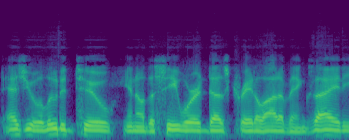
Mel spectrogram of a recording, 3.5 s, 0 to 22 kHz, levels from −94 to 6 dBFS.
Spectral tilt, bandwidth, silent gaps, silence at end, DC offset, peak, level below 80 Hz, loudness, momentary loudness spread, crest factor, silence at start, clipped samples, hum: -9 dB/octave; 5.2 kHz; none; 0 s; under 0.1%; -6 dBFS; -54 dBFS; -20 LUFS; 3 LU; 12 dB; 0 s; under 0.1%; none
